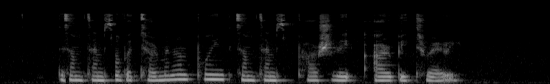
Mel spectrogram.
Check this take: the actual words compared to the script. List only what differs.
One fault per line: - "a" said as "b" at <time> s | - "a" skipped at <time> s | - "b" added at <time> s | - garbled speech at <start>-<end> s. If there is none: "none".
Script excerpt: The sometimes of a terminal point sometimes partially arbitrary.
none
